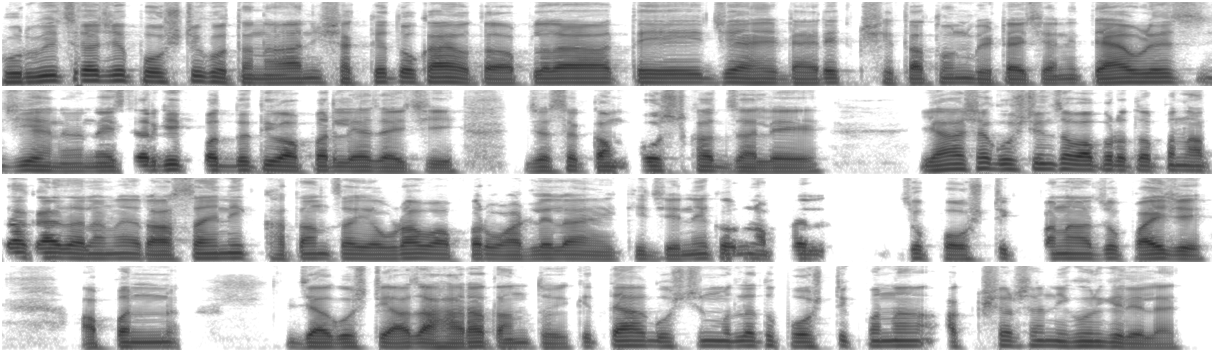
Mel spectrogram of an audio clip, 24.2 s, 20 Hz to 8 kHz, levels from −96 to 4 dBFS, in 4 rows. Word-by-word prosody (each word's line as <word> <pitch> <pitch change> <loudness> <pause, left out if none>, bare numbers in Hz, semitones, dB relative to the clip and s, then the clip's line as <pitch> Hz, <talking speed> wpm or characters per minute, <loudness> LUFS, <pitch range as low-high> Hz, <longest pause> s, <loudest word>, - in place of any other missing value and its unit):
पूर्वीचं 135 +5 +4
जे 150 +1 +2
पौष्टिक 130 +1 0
होतं 110 -4 0
ना 100 +1 0
आणि 110 +1 -1
शक्यतो 110 +4 -1
काय 120 0 +6
होतं, 95 -2 0
आपल्याला 110 +2 +3
ते 115 - +2 0.3
जे 115 +1 +1
आहे 105 -1 +1
डायरेक्ट 95 +3 -2
शेतातून 105 +3 -3
भेटायचे 95 -2 -1
आणि 100 +2 -4
त्यावेळेस 115 +2 +3
जी 115 +3 0
आहे 110 -2 +2
ना 95 0 -5
नैसर्गिक 115 +6 +1
पद्धती 120 +1 +2
वापरल्या 105 -2 +3
जायची 90 -1 -2 0.4
जसं 100 -4 -1
कंपोस्ट 105 +1 0
खत 105 -1 +3
झाले. 90 -1 0 0.6
ह्या 120 +4 +3
अशा 150 +3 +2
गोष्टींचा 140 0 0
वापर 130 0 +5
होतो. 115 -1 +1
पण 120 -1 -3
आता 110 +5 +2
काय 130 0 +8
झालं 115 -2 +1
ना 115 0 -2
रासायनिक 115 +5 +1
खतांचा 115 +1 -3
एवढा 105 +2 +2
वापर 110 -2 0
वाढलेला 100 +1 0
आहे, 95 -2 -3
की 100 - -6
जेणेकरून 110 +4 -3
आपल्याला 105 +2 -3 0.4
जो - - -1
पौष्टिकपणा 110 +5 -2
जो 115 - -1
पाहिजे, 105 -3 +4 0.5
आपण 105 0 -1 0.6
ज्या 100 0 +4
गोष्टी 100 -4 -2
आज 100 +2 +2
आहारात 95 +2 +3
आणतोय, 95 -2 -4
की 110 - -7
त्या 130 0 +4
गोष्टींमधला 125 +2 -3
तो - - -3
पौष्टिकपणा 125 +3 -2
अक्षरशः 130 0 -6
निघून 120 -1 -1
गेलेला 90 -5 -1
आहे. 85 0 -10
110 Hz, 165 wpm, -24 LUFS, 100-120 Hz, 0.6 s, काय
